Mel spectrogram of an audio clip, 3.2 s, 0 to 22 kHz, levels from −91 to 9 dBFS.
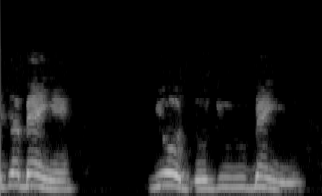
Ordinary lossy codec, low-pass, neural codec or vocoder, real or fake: none; 7.2 kHz; none; real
